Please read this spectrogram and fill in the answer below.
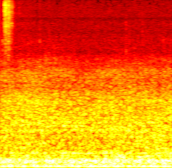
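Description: Steady noise of passing highway traffic, heard from inside a stopped car's cabin.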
